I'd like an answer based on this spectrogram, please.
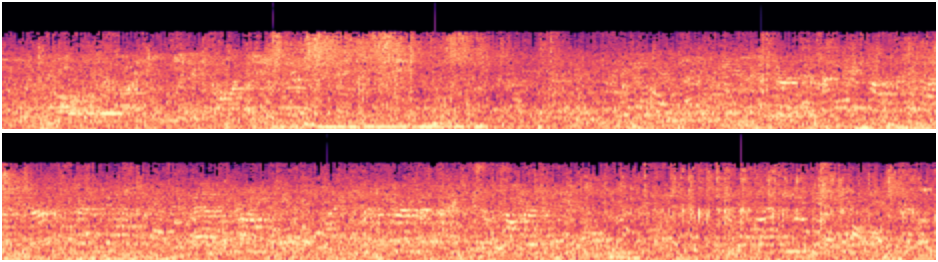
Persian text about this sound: نشستم منتظرم که یه هواپیما یه چیز بلند شه بشه، اینجا صدا ترمینال هواپیماییه، یه ماشین اینجا رد میشه، ترمینال هواپیما هست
